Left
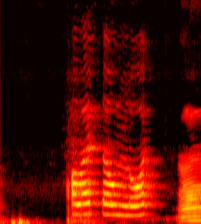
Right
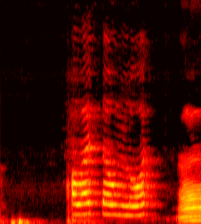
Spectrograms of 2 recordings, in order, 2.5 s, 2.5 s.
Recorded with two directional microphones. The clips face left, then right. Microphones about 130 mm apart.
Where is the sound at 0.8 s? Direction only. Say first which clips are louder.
Even; centre (ahead or behind).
